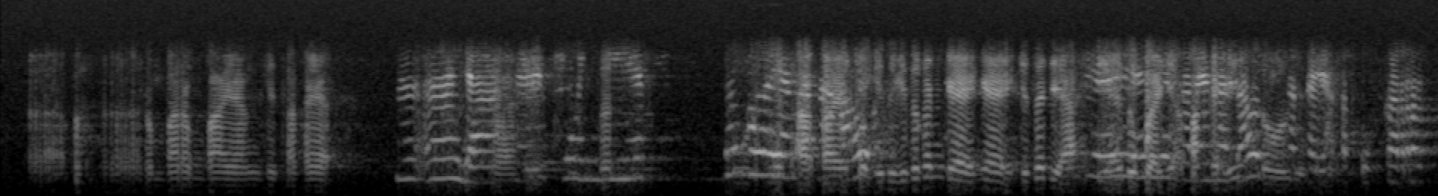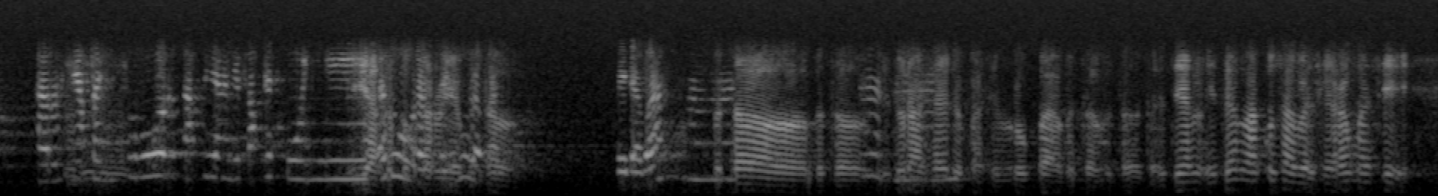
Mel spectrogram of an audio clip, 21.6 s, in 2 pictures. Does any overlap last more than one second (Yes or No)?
Yes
